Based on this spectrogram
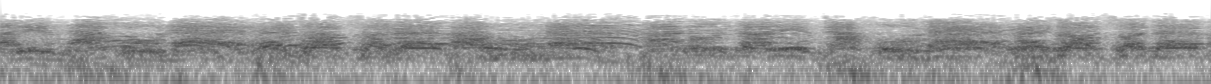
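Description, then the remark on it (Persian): A large crowd of protesters in the streets of Iranian cities shouts and chants against the government in a dense, continuous roar, voices rising and falling in loud rhythmic surges for several seconds with no single speaker standing out. “شهرهای ایران ملتهب بود، مردم ایران بغض فرو خوردهشون رو فریاد می‌زدند.”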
